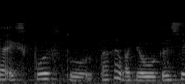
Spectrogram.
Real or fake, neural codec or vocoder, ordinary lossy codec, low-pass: real; none; none; 7.2 kHz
